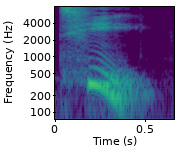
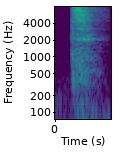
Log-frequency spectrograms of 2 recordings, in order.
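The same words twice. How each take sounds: First: The letter name, with a long vowel. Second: A short bare consonant sound with no vowel. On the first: The speaker calls it wrong. "I don't want to hear them say t" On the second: The speaker calls it right. "what's the first sound in tiger? I want to hear them say t"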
